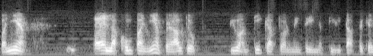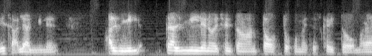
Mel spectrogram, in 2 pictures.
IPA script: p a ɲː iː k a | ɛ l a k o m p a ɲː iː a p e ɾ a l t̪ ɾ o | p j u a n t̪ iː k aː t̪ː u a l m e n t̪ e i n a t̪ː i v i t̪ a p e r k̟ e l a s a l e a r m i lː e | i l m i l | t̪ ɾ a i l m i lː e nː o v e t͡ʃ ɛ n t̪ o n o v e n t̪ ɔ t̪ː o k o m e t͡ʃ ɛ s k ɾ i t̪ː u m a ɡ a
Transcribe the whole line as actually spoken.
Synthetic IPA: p a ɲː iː a | ɛ l a k o m p a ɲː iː a p e ɾ a l t̪ ɾ o | p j u a n t̪ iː k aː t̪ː u a l m e n t̪ e i n a t̪ː i v i t̪ a p e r k̟ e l i s a l e a l m i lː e | a l m i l | t̪ ɾ a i l m i lː e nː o v e t͡ʃ ɛ n t̪ o n o v a n t̪ ɔ t̪ː o k o m e t͡ʃ ɛ s k ɾ i t̪ː o m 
